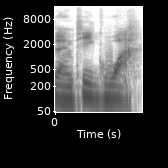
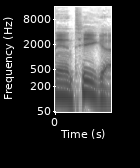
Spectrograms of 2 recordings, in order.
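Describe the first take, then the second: First: The word ends with a 'gwa' sound. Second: The word ends with a plain 'ga' sound. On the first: The speaker calls it wrong. "which is totally incorrect" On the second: The speaker calls it right. "that's the correct pronunciation of Antigua"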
